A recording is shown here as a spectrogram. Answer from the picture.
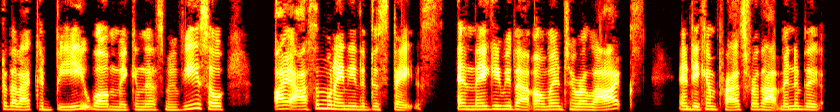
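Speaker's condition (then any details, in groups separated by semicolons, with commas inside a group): Down syndrome; duplicate of the 21st chromosome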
